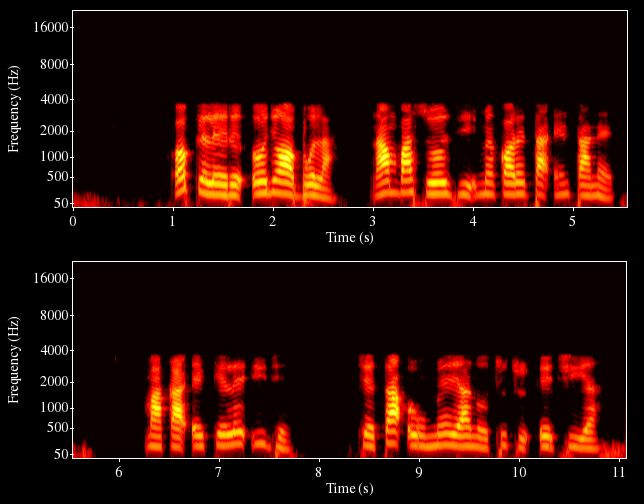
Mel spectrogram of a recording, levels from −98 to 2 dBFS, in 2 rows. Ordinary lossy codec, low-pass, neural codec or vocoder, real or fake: none; 3.6 kHz; vocoder, 44.1 kHz, 128 mel bands, Pupu-Vocoder; fake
